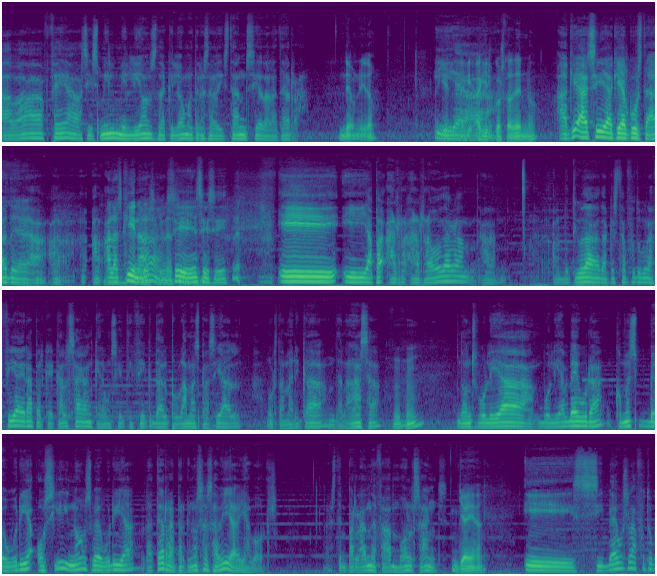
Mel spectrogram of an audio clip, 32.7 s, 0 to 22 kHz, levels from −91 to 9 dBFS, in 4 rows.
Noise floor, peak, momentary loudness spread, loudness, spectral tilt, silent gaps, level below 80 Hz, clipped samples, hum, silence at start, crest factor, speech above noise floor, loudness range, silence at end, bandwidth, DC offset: -55 dBFS; -8 dBFS; 17 LU; -27 LUFS; -6.5 dB/octave; none; -54 dBFS; under 0.1%; none; 0 s; 20 dB; 29 dB; 10 LU; 0 s; 14.5 kHz; under 0.1%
